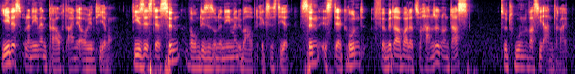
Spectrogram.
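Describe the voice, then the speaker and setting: A man reading a scripted business lesson in a measured, explanatory way. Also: low-pitched, bright, forceful tone. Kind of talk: scripted narration.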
